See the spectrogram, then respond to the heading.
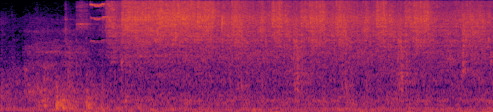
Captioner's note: turning on faucet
